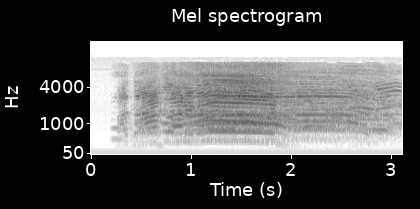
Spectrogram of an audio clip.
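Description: A crowd yells together all at once on a count of three, shouting something prohibited by the Ley Mordaza: a loud, sustained mass shout of many overlapping voices that starts abruptly, holds for a few seconds, then slowly tapers off.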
